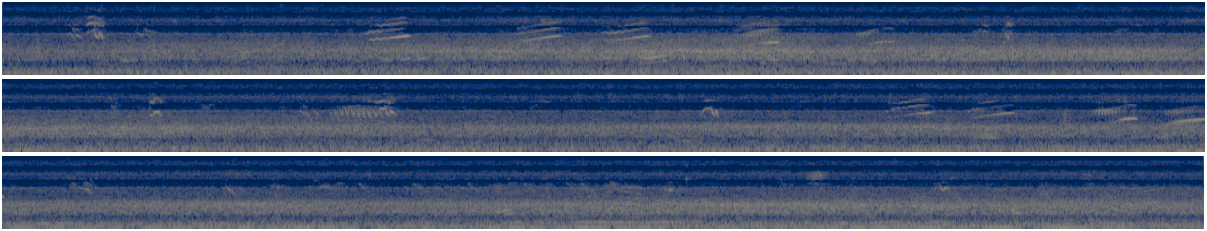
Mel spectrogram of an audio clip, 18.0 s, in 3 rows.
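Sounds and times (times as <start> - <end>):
steady low rumble: 0.0 - 18.0
birds chirping and whistling: 10.5 - 12.1.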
